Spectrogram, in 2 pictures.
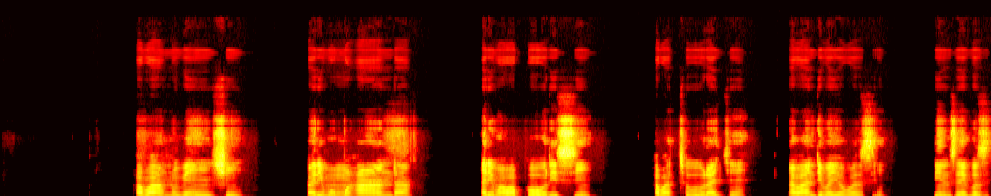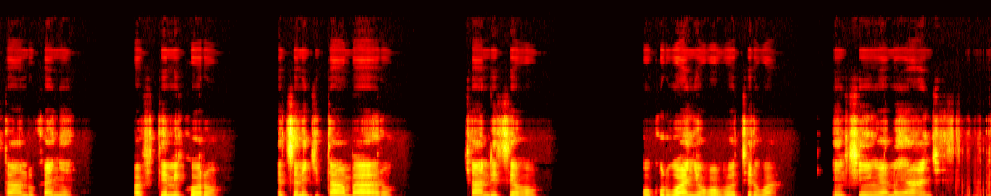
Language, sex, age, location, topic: Kinyarwanda, female, 18-24, Kigali, health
